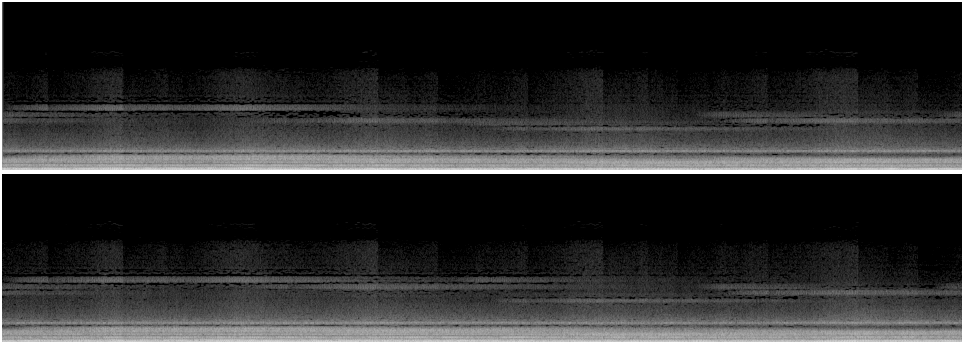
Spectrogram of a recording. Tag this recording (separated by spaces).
ambient creepy horror loop scary sinister spooky suspense terrifying terror thrill weird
